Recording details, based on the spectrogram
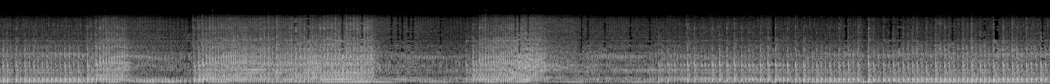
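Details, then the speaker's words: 49cc fold-up suitcase scooter, two-stroke, first run after sitting 40+ years, no choke, slight throttle: it buzzes unevenly at first, then clears up and runs steadier and cleaner, still puffing smoke; running normally. "Exactly what it's supposed to. Needs to be run a little bit, that's all. How cool is that? First time that thing's been run 40-50 years."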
